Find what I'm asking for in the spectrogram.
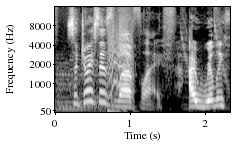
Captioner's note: record scratch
